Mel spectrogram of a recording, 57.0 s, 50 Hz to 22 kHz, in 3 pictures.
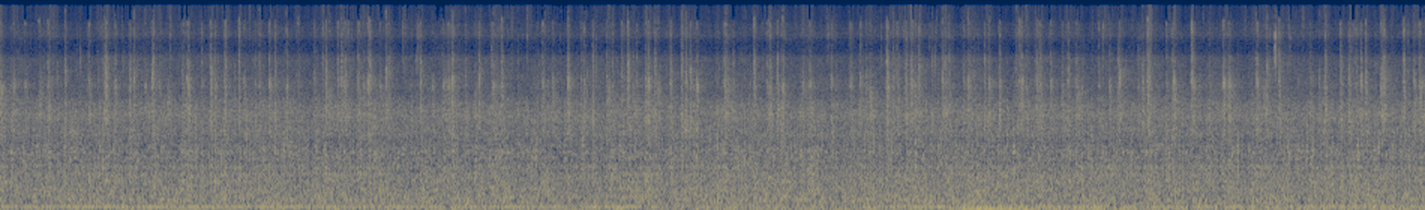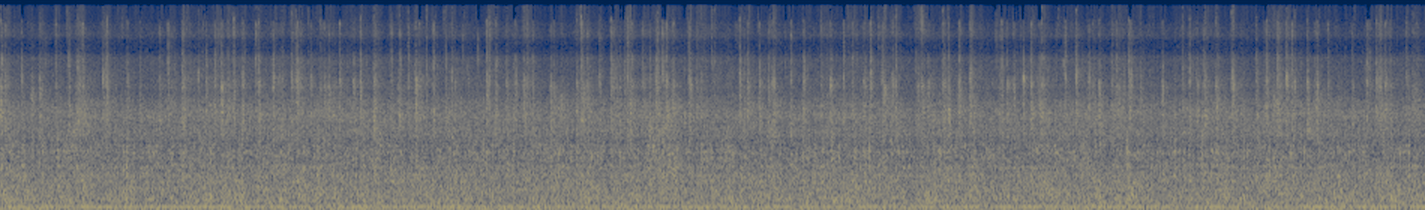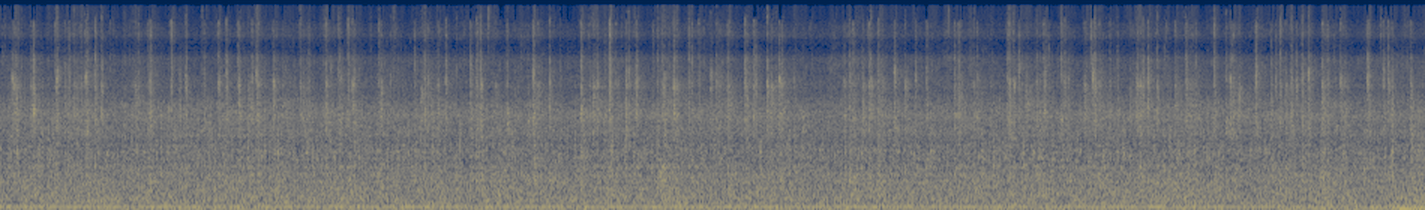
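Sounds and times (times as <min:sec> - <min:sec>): steady rain falling: 0:00.0 - 0:57.0
constant low hum: 0:56.3 - 0:57.0.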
